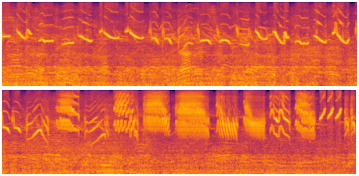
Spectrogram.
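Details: Towa-towa seed finch singing during a bird race competition: fast series of clear whistled slurred notes, several per second, breaking into harsh buzzy rattles in the second half, over crowd chatter and music.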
